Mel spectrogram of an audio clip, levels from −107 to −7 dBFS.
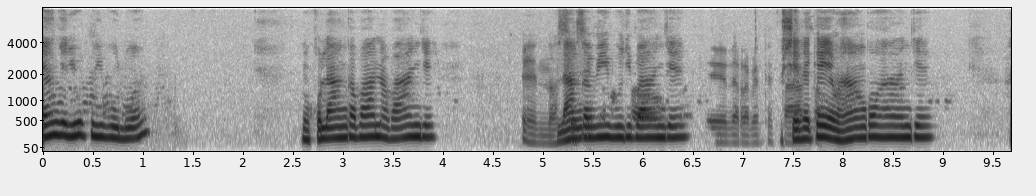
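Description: From 0.09 to 1.37 s there's an echo leak: a faint copy of the speech trailing by 283 ms, roughly 20 dB under the main voice. It's likely a loudspeaker on one side whose echo canceller let some of its mic pickup back down the line. The same 283 ms ghost pops up again briefly, much quieter, at 6.22 to 6.27 s and 9.01 to 9.06 s.

Between 5.51 and 6.72 s the speech is suppressed in double talk. For roughly a second in total the voice dips, by around 15 dB at its deepest. That's likely the echo canceller hearing both sides at once and turning everything down.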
